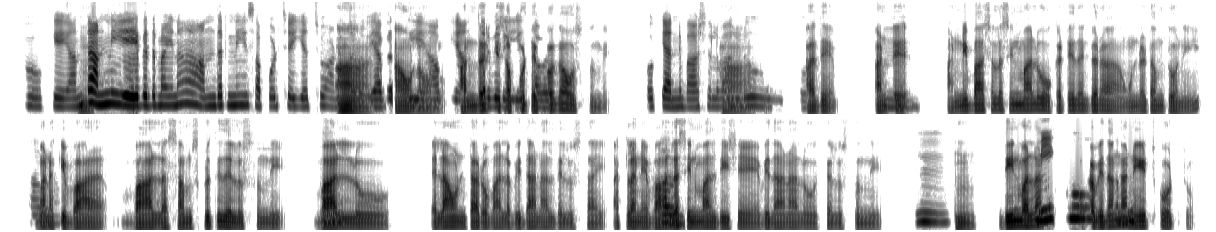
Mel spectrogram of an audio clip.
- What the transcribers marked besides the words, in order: static; in English: "సపోర్ట్"; horn
- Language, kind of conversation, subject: Telugu, podcast, స్ట్రీమింగ్ సేవల ప్రభావంతో టీవీ చూసే అలవాట్లు మీకు ఎలా మారాయి అనిపిస్తోంది?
